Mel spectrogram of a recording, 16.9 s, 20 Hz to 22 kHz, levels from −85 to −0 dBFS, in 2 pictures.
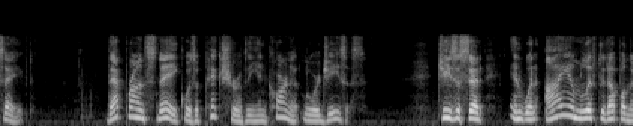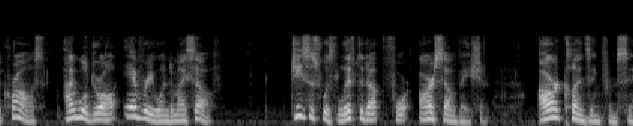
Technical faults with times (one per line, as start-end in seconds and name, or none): none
